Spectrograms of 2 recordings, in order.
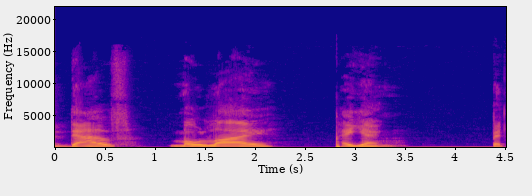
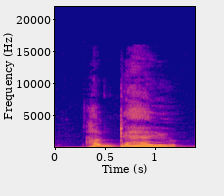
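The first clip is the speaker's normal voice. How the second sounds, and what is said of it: Good impression of Greta Thunberg. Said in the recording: “Greta Thunberg, a 16-year-old, said, "How dare you?" Hey, that was a pretty good impression.”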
